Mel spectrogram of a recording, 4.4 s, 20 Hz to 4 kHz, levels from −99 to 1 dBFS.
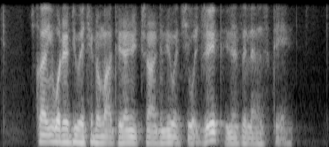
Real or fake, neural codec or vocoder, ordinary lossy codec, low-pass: fake; codec, 16 kHz, 0.5 kbps, FunCodec, trained on Chinese and English, 25 frames a second; none; 3.6 kHz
